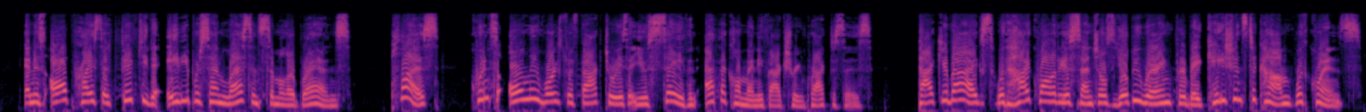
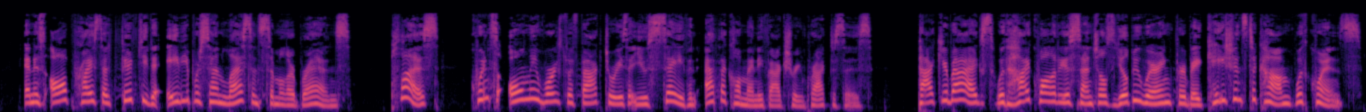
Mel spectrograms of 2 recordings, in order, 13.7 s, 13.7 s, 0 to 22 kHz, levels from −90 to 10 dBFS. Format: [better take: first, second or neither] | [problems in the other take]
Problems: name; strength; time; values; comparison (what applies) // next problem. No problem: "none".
second | distortion; slight; 9% of the sound clipped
